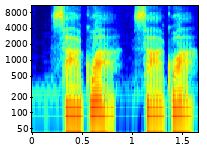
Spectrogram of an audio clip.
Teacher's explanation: Your lips start rounded for o, then open for a.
